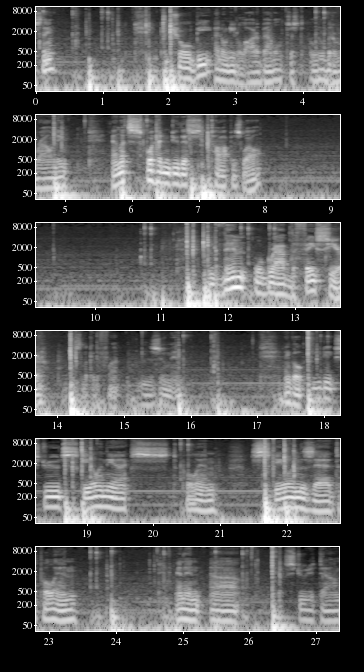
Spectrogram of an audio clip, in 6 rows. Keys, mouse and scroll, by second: 1.9 ctrl+b, 4.8 a, 6.1-7.8 drag, 7.0 ctrl+b, 11.3 a, 11.7 ctrl+Tab, 14.2 KP_1, 17.7 e, 18.7 s, 21.6 s, 24.0-25.5 middle drag, 26.3 e.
